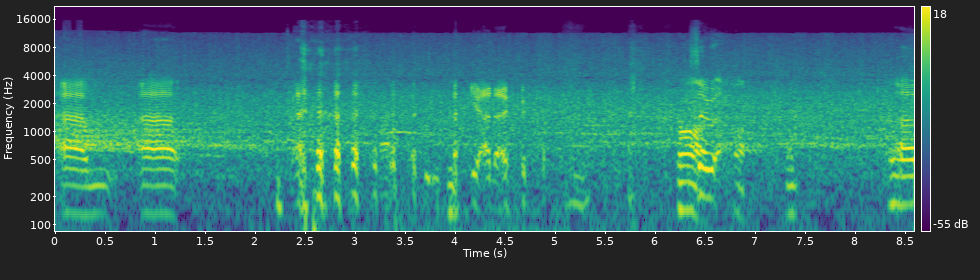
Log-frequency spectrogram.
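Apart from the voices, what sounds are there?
round of applause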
